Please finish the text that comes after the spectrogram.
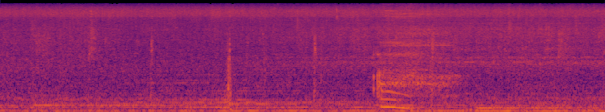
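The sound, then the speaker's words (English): Steady, hissing rush of running water from a hot shower fills the space evenly from start to finish, spraying continuously, with a few faint clinks and a brief tonal squeak partway through. “Oh, but you do have a shower.”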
